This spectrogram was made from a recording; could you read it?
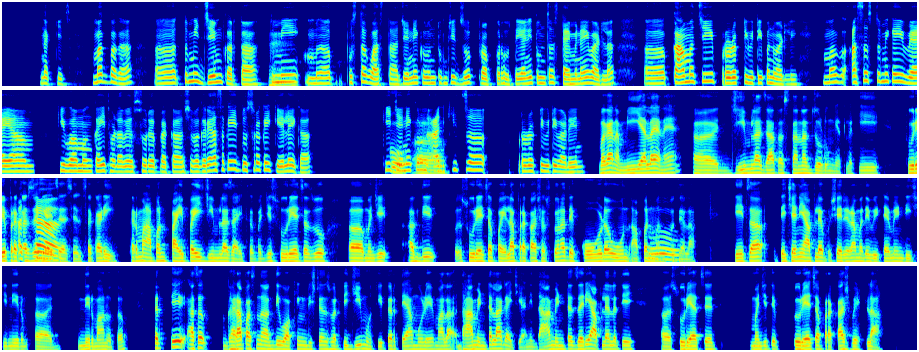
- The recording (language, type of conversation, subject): Marathi, podcast, सकाळी ऊर्जा वाढवण्यासाठी तुमची दिनचर्या काय आहे?
- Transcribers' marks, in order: in English: "जिम"; in English: "प्रॉपर"; in English: "प्रोडक्टिव्हिटी"; in English: "प्रोडक्टिव्हिटी"; in English: "जिमला"; in English: "जिमला"; in English: "जिम"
